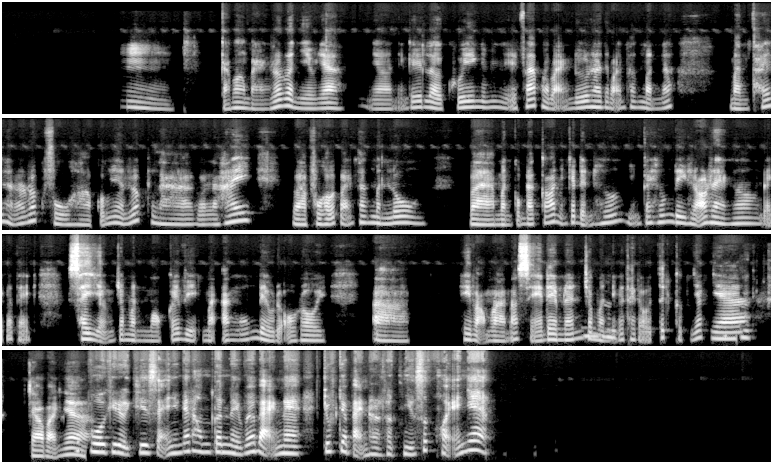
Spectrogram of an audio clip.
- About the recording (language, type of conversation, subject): Vietnamese, advice, Lịch làm việc bận rộn của bạn khiến bạn khó duy trì ăn uống điều độ như thế nào?
- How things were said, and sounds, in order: other background noise; tapping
